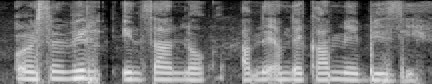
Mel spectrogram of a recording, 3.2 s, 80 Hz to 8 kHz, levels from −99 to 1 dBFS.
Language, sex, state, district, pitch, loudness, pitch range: Hindi, female, Arunachal Pradesh, Papum Pare, 190 Hz, -15 LUFS, 185-205 Hz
